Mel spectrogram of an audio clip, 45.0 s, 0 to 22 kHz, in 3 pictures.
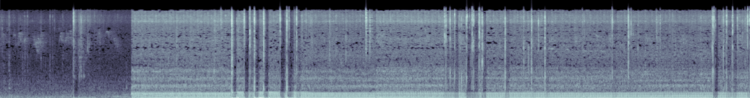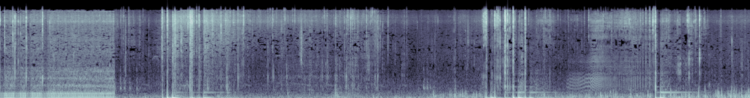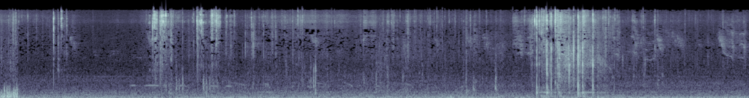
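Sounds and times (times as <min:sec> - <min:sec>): plastic objects cracking and crunching: 0:04.2 - 0:06.1, 0:08.8 - 0:16.2, 0:17.3 - 0:31.4, 0:37.4 - 0:44.3
low rumble: 0:25.4 - 0:30.0.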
